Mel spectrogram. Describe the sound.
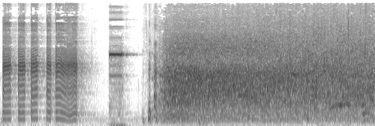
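A quick run of nasal duck quacks, about half a dozen in two seconds, then a brief whistle-like tone before loud applause from an audience takes over.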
